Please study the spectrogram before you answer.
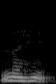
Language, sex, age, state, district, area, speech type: Hindi, female, 45-60, Madhya Pradesh, Ujjain, urban, read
